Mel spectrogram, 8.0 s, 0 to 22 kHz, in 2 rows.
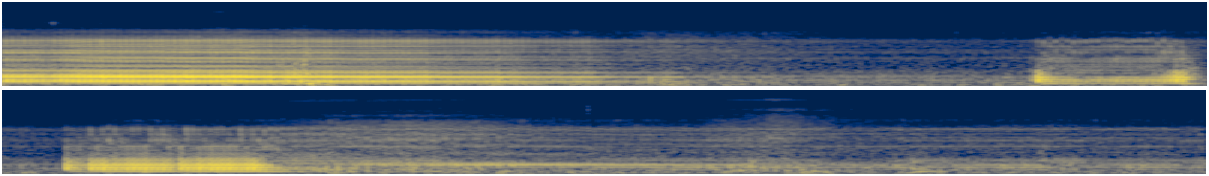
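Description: Schaub-Lorenz Touring 30 transistor radio being tuned across the dial: a station playing music fades out as the knob turns, two short bursts of another station come through about three and a half and four and a quarter seconds in, then only a faint signal remains.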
